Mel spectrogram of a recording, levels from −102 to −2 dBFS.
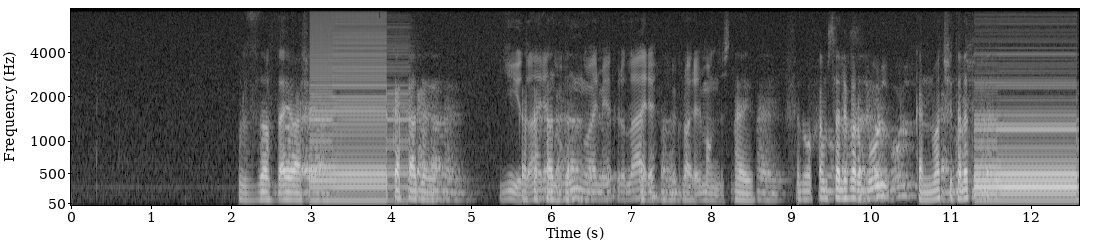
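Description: Echo with no canceller runs through the whole speech clip. Every phrase returns about a third of a second later, about 7 dB quieter and thin.

From 2.99 to 3.94 s, a system hang loop replaces the speech. The hardware repeats one 10 ms buffer, producing a steady 100 Hz buzz. About a second of audio is lost. A second hang loop runs from 11.3 to 12.57 s, with the same 10 ms buzz at 100 Hz. It wipes out roughly one and a half seconds.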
